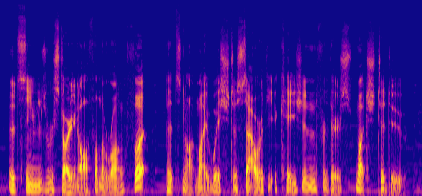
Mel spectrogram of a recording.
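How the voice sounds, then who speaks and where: Using a raspy, put-on character voice, a man talks at a moderate pace while faint music plays in the background. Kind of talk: formal.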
